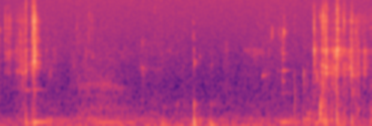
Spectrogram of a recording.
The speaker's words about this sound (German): Und um das mal kurz sacken zu lassen, trinke ich kurz einen Schluck.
